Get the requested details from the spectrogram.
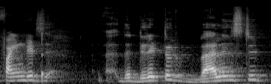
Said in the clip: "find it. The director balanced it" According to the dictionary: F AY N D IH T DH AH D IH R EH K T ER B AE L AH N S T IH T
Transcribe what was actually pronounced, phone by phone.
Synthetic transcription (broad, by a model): F AY N D IH T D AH D IH R EH K T ER B AE L AH N S T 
